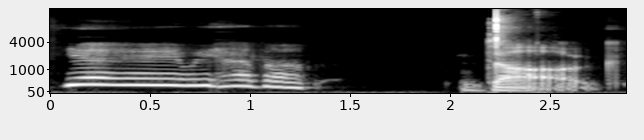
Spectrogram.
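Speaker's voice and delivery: very high, loud squeal of delight; imitated gleeful kid voice; happy kids. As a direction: cheer like thrilled children. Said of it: "the kids were happy".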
